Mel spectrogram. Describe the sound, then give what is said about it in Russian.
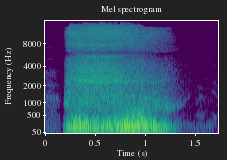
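A single deep exhale, a long breathy whoosh lasting about a second, let out while relaxing in a chair during a prayer. “Выдохни все свои проблемы, все свои нужды. Просто сделай так. Давай, выдыхай.”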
